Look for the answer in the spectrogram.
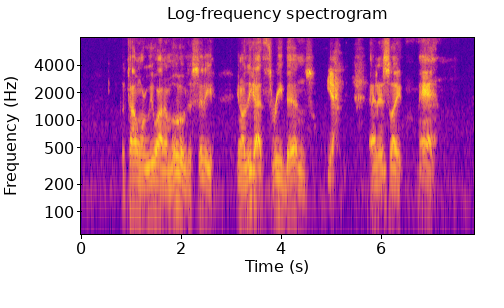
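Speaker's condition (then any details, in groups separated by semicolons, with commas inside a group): No condition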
